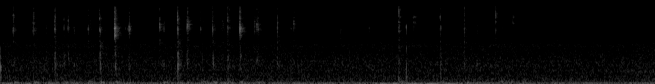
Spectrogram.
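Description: Faint, irregular typing on a computer keyboard: scattered key clicks, a few slightly louder than the rest.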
